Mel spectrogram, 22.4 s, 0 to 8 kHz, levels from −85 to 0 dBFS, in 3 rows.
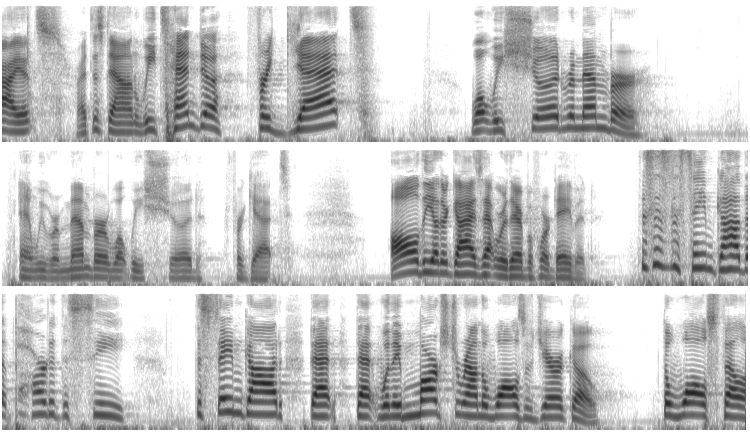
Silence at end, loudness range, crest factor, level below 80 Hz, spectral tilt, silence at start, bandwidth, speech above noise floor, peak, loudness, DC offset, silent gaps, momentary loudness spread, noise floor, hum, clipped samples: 0 s; 11 LU; 20 dB; -52 dBFS; -4 dB/octave; 0 s; 7.6 kHz; 41 dB; -4 dBFS; -22 LUFS; under 0.1%; none; 16 LU; -63 dBFS; none; under 0.1%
